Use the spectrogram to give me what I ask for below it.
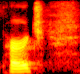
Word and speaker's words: Pyrcz: as Susan said its perch it's just perch in fact if you pronounce it just like this like the fish you've got it you've nailed it I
